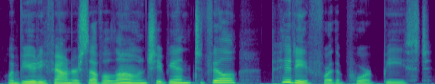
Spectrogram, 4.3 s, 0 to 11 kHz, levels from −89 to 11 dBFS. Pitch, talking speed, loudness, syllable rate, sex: 185 Hz, 195 wpm, -17 LUFS, 5.2 syllables/s, female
